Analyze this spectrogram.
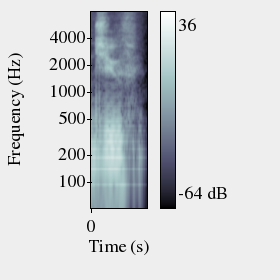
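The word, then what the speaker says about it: Joovv: I don't even know how you say it, Juve. Juve.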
